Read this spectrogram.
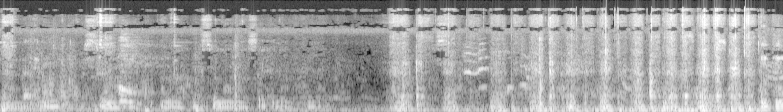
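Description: A knife scrapes scales off a fish.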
